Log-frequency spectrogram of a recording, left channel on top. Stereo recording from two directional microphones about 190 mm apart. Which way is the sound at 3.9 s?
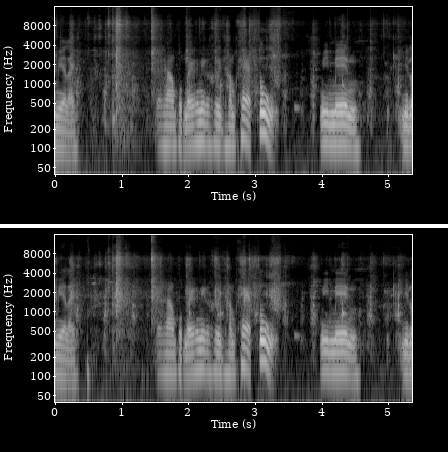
5° left (ahead or behind).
